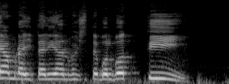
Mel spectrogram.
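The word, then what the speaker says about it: ti: টি টি টি কে আমরা ইতালিয়ান ভাষাতে বলবো তি তি এর পরবর্তীতে কি আছে উ মানে আমরা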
